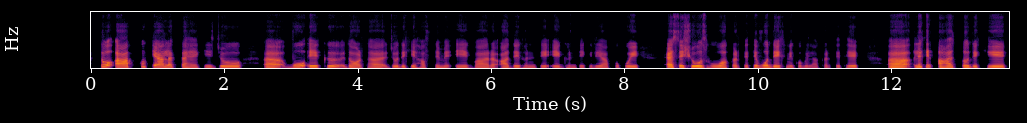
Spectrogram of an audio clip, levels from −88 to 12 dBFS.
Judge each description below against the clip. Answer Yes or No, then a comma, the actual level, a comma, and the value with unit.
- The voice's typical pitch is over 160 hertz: Yes, medium, 185 Hz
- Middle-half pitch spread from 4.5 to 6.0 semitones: Yes, average, 5.0 semitones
